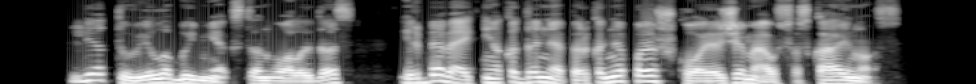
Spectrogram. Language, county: Lithuanian, Kaunas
